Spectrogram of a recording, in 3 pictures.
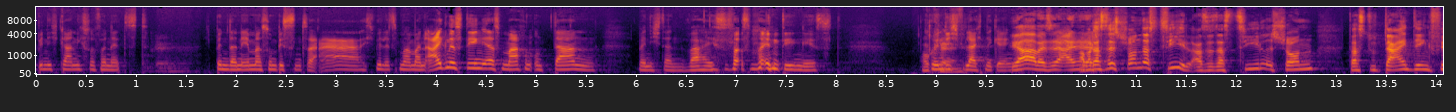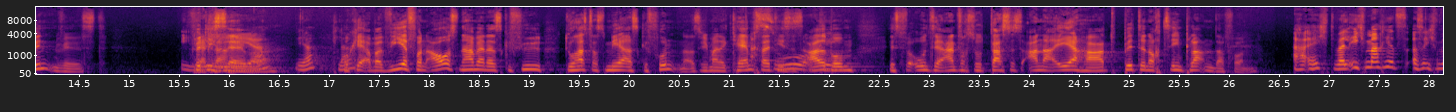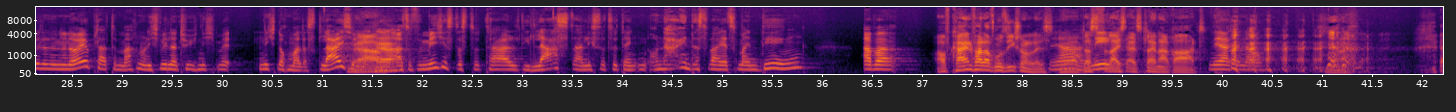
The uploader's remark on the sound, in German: Live aus der Botschaft der Schweiz in Berlin. Live vor Publikum. Der Berliner Alphorn Verein.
